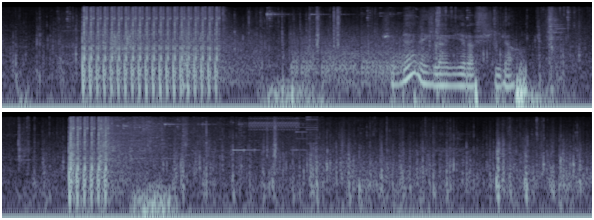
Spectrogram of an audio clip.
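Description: A pistol fires sharp shots.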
